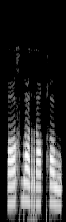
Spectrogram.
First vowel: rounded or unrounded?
unrounded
